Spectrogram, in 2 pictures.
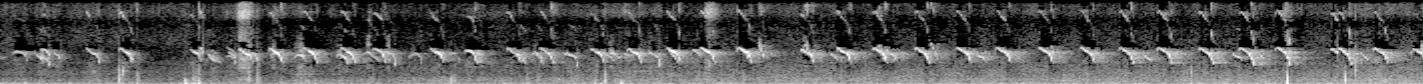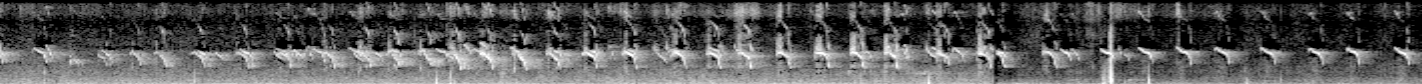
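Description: Baby chicks peeping without a break: a dense stream of short, high, falling peeps, several a second, from more than one bird. A few sharp clicks stand out here and there.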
